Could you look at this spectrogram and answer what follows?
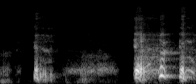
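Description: An adult gives a single cough, then a short run of about three quick, forceful coughs in a quiet room.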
